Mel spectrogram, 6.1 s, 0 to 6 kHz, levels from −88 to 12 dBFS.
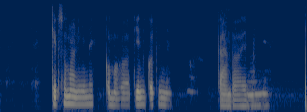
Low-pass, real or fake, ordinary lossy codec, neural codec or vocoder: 5.4 kHz; fake; Opus, 32 kbps; autoencoder, 48 kHz, 32 numbers a frame, DAC-VAE, trained on Japanese speech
